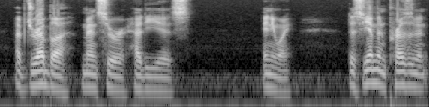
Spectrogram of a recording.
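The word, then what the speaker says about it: Abdrabbuh Mansur Hadi: to hear the pronunciation Abed rabo mansur Hadi is not his name abraba mansur had is anyway this Yemen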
